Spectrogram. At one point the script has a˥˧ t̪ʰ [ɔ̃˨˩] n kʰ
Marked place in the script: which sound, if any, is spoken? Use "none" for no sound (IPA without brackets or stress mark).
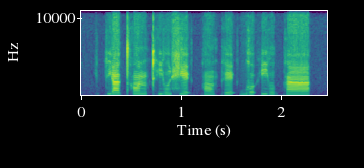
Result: ɔ̃˥˧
